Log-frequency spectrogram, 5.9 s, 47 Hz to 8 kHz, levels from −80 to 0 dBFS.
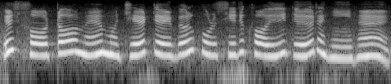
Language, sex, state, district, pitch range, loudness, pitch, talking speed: Hindi, male, Madhya Pradesh, Katni, 265-315 Hz, -14 LUFS, 285 Hz, 100 wpm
